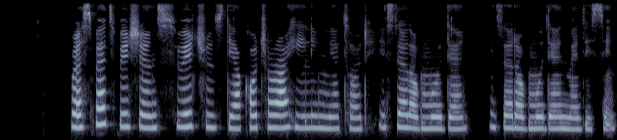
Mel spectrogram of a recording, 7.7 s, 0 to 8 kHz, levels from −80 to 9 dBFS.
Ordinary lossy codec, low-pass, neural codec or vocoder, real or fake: none; 7.2 kHz; none; real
